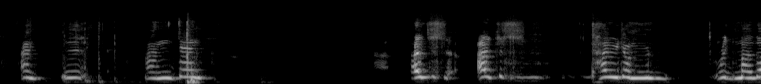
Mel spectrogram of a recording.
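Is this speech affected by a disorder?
Yes: cerebral palsy; could not speak some things.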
